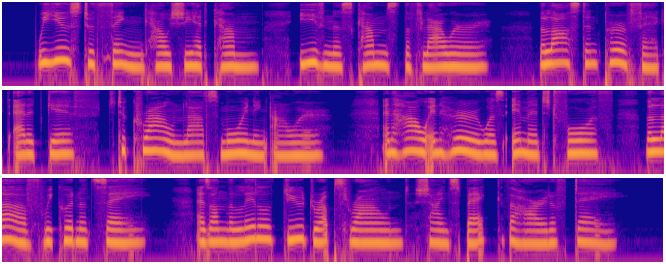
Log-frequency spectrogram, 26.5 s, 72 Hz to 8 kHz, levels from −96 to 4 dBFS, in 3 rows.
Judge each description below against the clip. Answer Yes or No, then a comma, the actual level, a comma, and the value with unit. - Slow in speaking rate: Yes, slow, 110 wpm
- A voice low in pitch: No, high, 225 Hz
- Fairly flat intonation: Yes, narrow, 2.2 semitones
